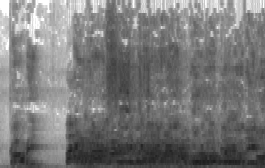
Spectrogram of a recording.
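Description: A group of men and women shout together loudly, close by.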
